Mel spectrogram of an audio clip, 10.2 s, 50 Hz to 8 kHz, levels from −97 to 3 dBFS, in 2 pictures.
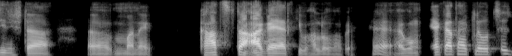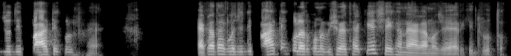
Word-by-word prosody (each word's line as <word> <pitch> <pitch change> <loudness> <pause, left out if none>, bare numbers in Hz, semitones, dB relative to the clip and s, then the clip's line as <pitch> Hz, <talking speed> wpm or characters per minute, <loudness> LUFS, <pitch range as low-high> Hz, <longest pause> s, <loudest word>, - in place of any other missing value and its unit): জিনিসটা 115 -4 -4 0.6
আ - - -4 0.3
মানে 85 -1 -6 0.6
কাজটা - - +4
আগায় 105 -2 +6
আরকি 95 - -15
ভালোভাবে, 80 -1 -12 0.2
হ্যাঁ? - - -7
এবং 110 +1 -7 0.2
একা 150 +2 +4
থাকলে 155 0 -4
হচ্ছে 150 - -10 0.2
যদি 145 0 -9 0.2
পার্টিকুল 140 0 +3 0.2
হ্যাঁ। 100 - -18 1.0
একা 155 - +1
থাকলে 150 -1 -3
যদি 155 - -13
পার্টিকুলার 165 -2 +2
কোনো 150 -1 -5
বিষয় 140 -1 -3
থাকে 150 +7 -5
সেখানে 140 -6 -4
আগানো 100 -1 -3
যায় 85 -1 -6
আরকি - - -19
দ্রুত। - - -17
140 Hz, 160 wpm, -21 LUFS, 100-150 Hz, 1.0 s, আগায়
